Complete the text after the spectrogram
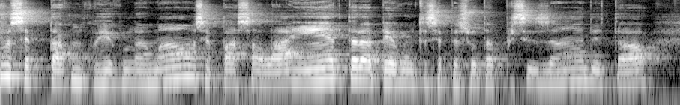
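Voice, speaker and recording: A man talks at a fairly quick pace in a high voice. There is audible room echo. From Brazil. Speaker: podcast host. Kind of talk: casual chat. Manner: halting.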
